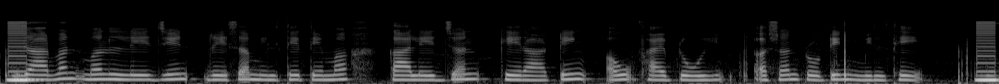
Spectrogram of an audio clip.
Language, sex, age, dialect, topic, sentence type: Chhattisgarhi, female, 41-45, Western/Budati/Khatahi, agriculture, statement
